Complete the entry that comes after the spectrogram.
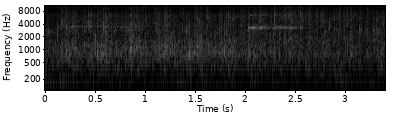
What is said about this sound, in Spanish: Y dale un fuerte aplauso al Señor ahí en esta mañana.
